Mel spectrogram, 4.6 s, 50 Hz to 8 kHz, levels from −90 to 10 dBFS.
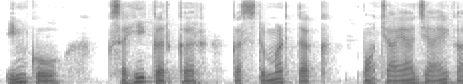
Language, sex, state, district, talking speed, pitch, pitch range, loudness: Hindi, male, Uttar Pradesh, Gorakhpur, 90 wpm, 95 Hz, 90-110 Hz, -33 LUFS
